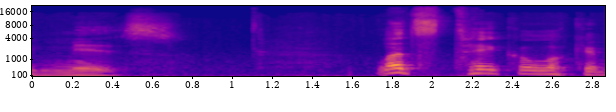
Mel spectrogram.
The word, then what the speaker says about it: Ms: titles again for business you only need to know this one Miz and this one Mister any man is Mister and every woman should be Miz let's take a look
